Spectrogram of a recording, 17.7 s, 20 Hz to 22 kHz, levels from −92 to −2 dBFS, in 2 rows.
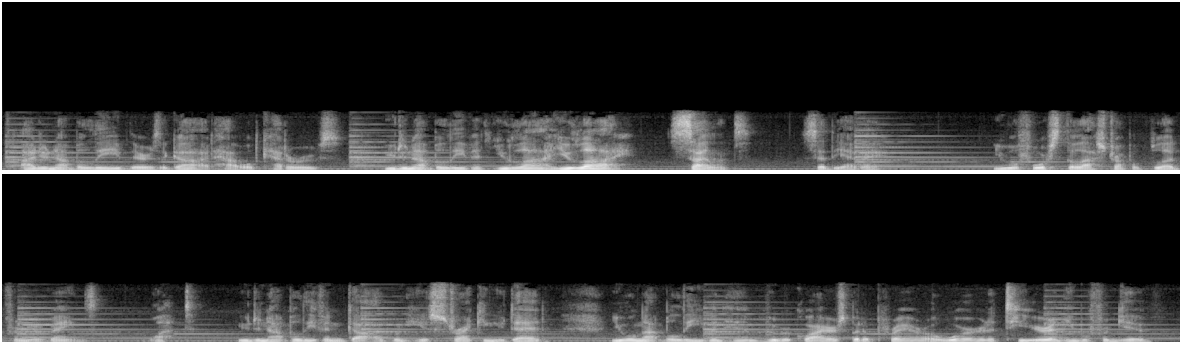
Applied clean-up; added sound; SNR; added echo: none; Church bell; 18 dB; none.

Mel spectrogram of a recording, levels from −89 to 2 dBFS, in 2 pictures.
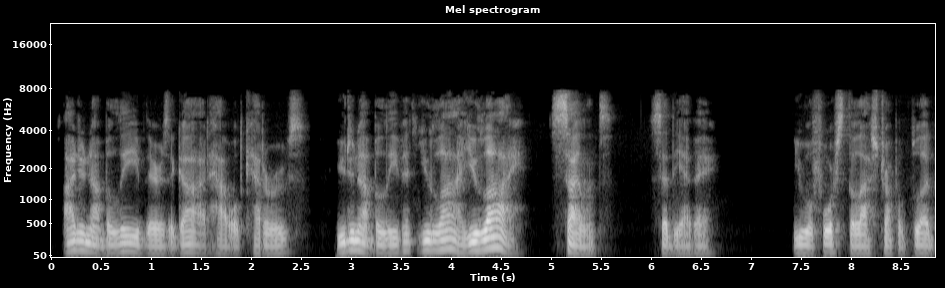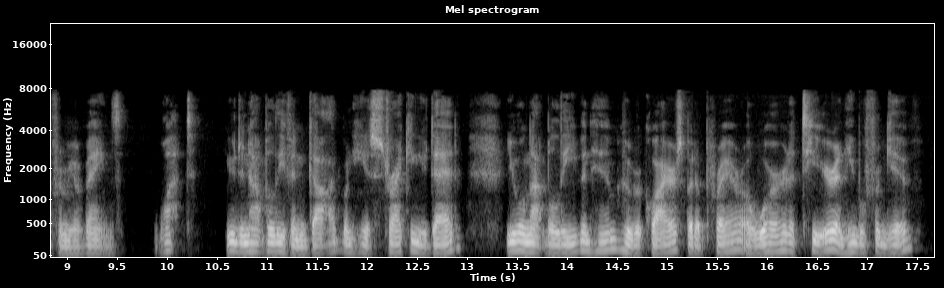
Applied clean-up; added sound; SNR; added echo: neural mask model Resemble Enhance denoiser.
